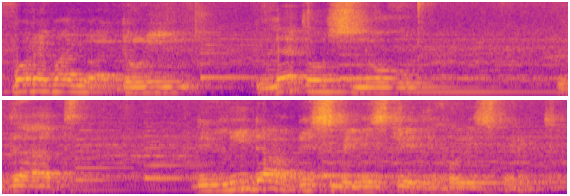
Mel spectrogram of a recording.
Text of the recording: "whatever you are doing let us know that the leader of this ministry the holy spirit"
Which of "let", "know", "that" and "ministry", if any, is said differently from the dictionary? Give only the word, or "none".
ministry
